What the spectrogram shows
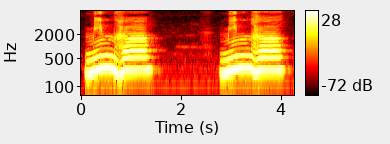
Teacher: نہ ہی ہم یہاں پر میوں ہا پڑھیں گے چھپا کر، اور نہ ہی ہم اتنا اظہار کریں گے کہ وہاں پہ غنہ آ جائے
